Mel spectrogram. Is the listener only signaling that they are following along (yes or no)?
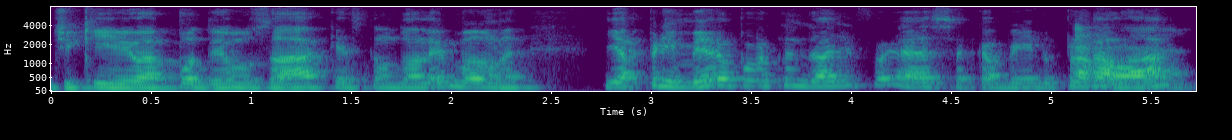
yes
